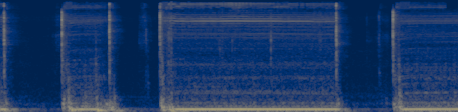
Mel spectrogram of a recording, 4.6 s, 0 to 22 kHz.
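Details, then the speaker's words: Power seat motor on a 1995 Impala SS, after the seat switch shorted out: short bursts of steady low motor hum starting and stopping with the switch, even pitch; seat motor working normally again. "Well, what the heck? That was weird. Did something I didn't like to begin with, but it works now."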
